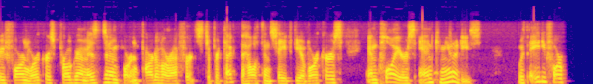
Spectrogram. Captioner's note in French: voix de l'interprète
